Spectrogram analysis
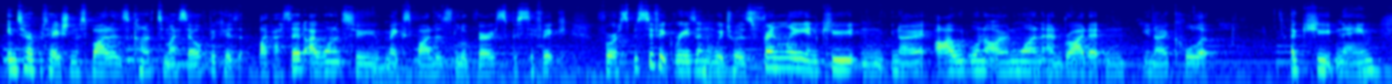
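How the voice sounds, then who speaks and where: A young woman art youtuber talking casually over her drawing, raspy from a cold and rambling with fillers. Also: low voice, moderate pace. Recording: voice-over with loud music behind.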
